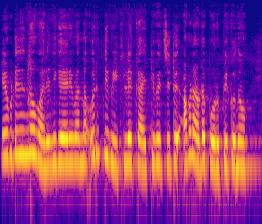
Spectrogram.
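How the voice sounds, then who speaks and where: A woman narrator voicing a scornful, scheming middle-aged woman who mocks and shouts taunts in a storybook retelling. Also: high-pitched, steady tone, fast.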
